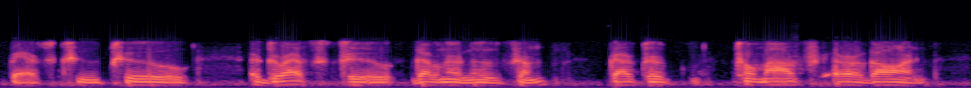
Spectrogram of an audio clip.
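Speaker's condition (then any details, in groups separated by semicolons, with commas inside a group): Parotid gland removal; difficulty speaking at this recording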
